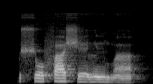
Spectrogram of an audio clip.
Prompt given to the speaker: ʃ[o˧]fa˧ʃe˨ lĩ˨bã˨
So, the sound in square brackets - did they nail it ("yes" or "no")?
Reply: yes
